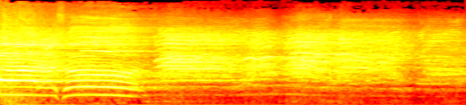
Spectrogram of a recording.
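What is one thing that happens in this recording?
A group of men sing together loudly, in a long, wavering chant.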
